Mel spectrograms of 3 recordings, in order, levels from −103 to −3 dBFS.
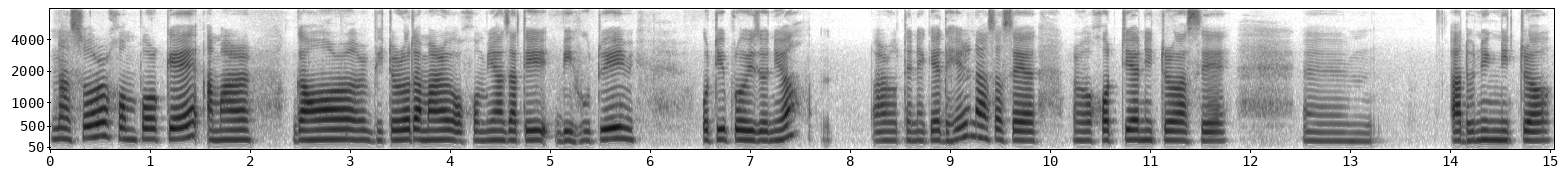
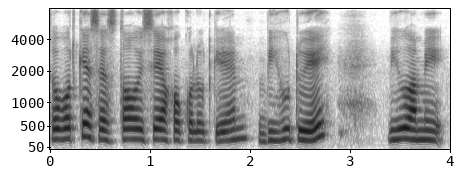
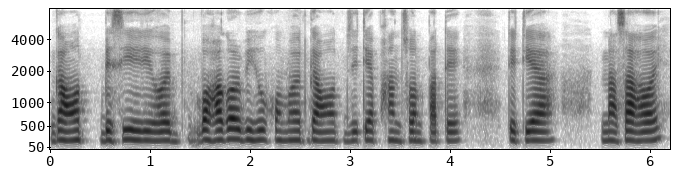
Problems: none marked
